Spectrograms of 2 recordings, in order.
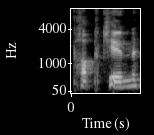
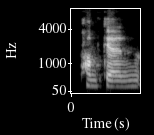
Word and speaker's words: Pupkin: with Scorsese as Rupert Pupkin yeah the often mispronounced war yes or Rupert pumpkin or pickin or Popkin or whatever Hopkins and another possibly another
